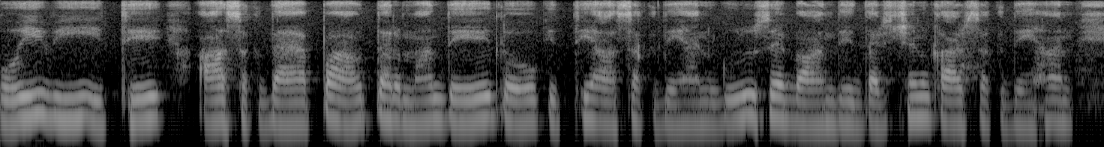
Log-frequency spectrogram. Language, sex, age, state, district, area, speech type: Punjabi, female, 30-45, Punjab, Amritsar, urban, spontaneous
